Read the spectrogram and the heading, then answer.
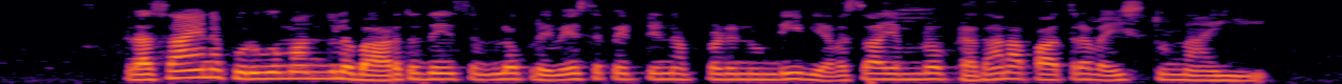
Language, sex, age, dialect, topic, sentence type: Telugu, female, 18-24, Utterandhra, agriculture, statement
